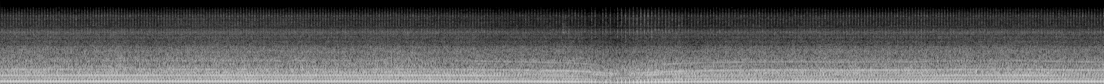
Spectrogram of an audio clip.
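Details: Murray 20-inch 3.75 hp push mower, long dormant with freed stuck intake valve, first run, old oil: single-cylinder holds steady slowish drone, sags briefly and recovers, never reaching full governed speed; governor arm was stiff.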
